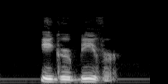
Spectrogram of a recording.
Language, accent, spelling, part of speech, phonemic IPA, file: English, US, eager beaver, noun, /ˌi.ɡɚ ˈbi.vɚ/, En-us-eager beaver.ogg
- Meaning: One (especially a child) who is very excited or enthusiastic to begin a task; a person who is exceedingly assiduous in an enthusiastic manner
